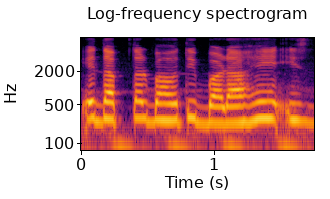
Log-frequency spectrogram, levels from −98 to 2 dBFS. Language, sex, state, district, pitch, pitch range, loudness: Hindi, female, Bihar, Samastipur, 265 Hz, 250-280 Hz, -16 LUFS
